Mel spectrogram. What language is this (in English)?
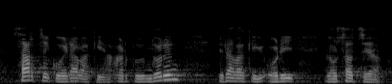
Basque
